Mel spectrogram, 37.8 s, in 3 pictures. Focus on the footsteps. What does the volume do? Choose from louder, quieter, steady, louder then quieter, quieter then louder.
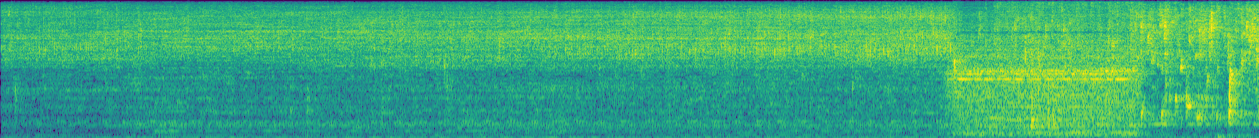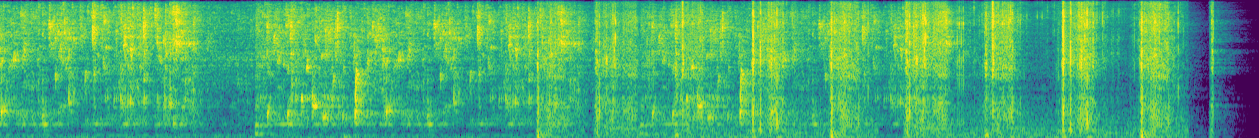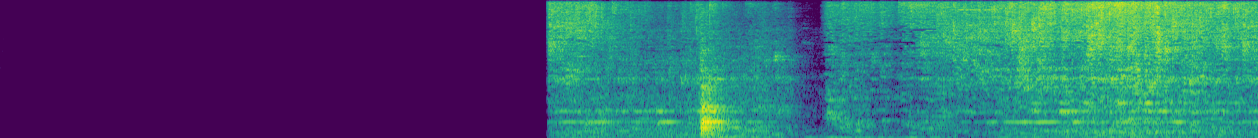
louder.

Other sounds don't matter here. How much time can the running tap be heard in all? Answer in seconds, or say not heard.
29 s.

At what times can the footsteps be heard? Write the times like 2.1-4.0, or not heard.
17.9-24.8.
